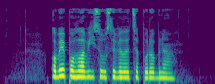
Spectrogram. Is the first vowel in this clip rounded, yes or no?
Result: yes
